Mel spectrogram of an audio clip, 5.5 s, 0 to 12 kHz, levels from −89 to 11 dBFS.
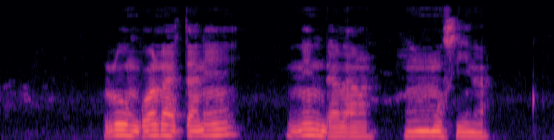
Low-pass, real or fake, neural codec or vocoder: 9.9 kHz; fake; vocoder, 22.05 kHz, 80 mel bands, Vocos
